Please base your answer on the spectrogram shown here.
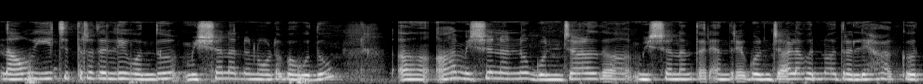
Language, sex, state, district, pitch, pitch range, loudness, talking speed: Kannada, female, Karnataka, Belgaum, 245 Hz, 230-265 Hz, -14 LUFS, 115 wpm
